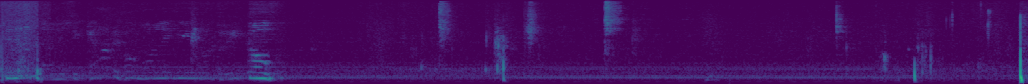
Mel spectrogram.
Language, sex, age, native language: Icelandic, female, 9, Icelandic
